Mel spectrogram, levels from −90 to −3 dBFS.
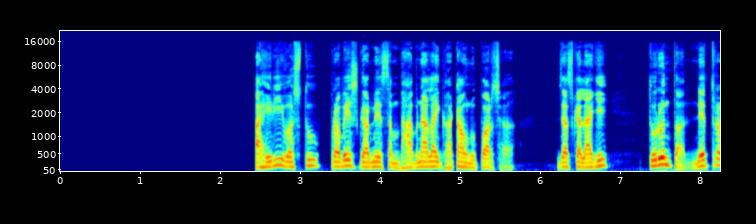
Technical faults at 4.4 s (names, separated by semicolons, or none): none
